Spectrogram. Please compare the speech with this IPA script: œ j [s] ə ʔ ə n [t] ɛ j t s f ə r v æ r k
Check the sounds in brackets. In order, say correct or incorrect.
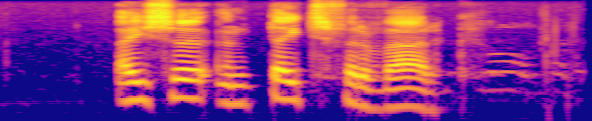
correct, correct

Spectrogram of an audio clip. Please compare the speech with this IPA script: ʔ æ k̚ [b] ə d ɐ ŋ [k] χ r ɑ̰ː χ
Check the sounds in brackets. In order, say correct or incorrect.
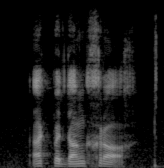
correct, correct

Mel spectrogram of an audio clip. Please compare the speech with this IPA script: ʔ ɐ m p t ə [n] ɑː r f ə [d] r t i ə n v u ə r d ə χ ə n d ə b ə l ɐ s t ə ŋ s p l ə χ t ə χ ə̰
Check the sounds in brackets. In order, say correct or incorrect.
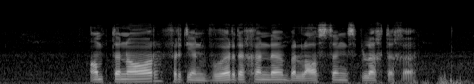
correct, incorrect: none

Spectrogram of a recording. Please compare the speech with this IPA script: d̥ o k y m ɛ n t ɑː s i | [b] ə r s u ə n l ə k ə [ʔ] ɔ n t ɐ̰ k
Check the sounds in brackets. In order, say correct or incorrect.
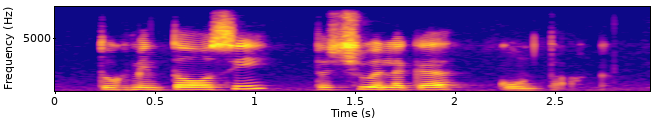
incorrect: p, incorrect: k

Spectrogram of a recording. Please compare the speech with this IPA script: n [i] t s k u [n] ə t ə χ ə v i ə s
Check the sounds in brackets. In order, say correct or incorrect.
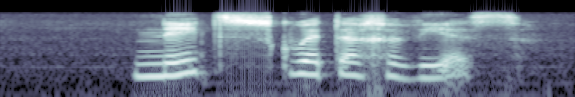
incorrect: ɛ, incorrect: none

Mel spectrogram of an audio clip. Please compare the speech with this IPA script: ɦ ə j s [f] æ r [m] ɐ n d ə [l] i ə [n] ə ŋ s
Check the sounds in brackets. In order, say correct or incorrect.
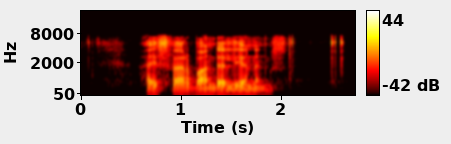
correct, incorrect: b, correct, correct

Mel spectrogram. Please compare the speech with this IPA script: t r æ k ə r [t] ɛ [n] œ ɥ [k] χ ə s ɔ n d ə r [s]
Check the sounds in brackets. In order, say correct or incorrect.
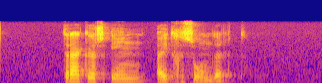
incorrect: s, correct, incorrect: t, incorrect: t

